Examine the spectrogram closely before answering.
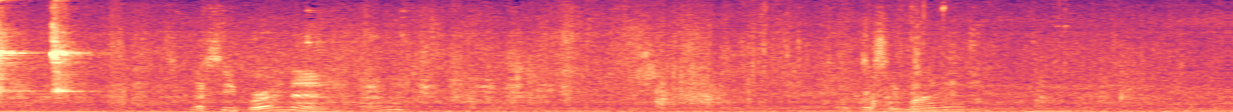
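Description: A dog whines in high, wavering cries.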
